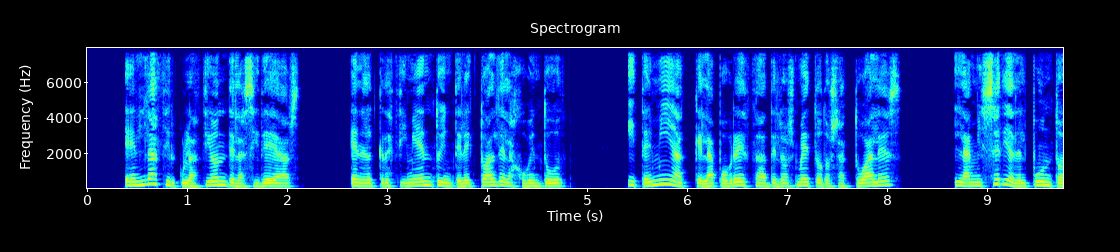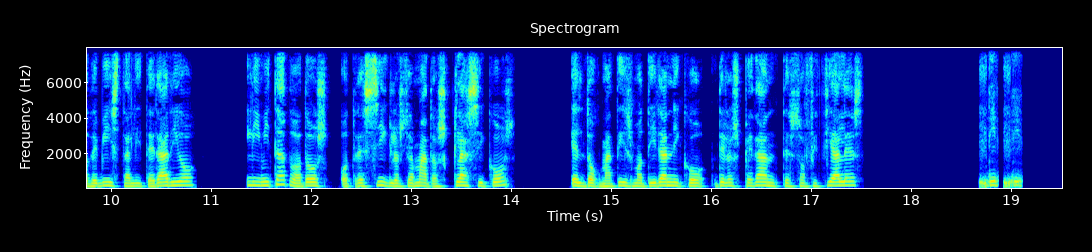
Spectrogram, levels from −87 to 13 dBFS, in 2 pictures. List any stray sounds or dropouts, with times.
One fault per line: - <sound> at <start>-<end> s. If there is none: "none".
- laugh at 18.7-19.1 s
